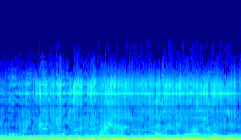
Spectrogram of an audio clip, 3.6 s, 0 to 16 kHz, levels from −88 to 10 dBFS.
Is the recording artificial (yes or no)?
yes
